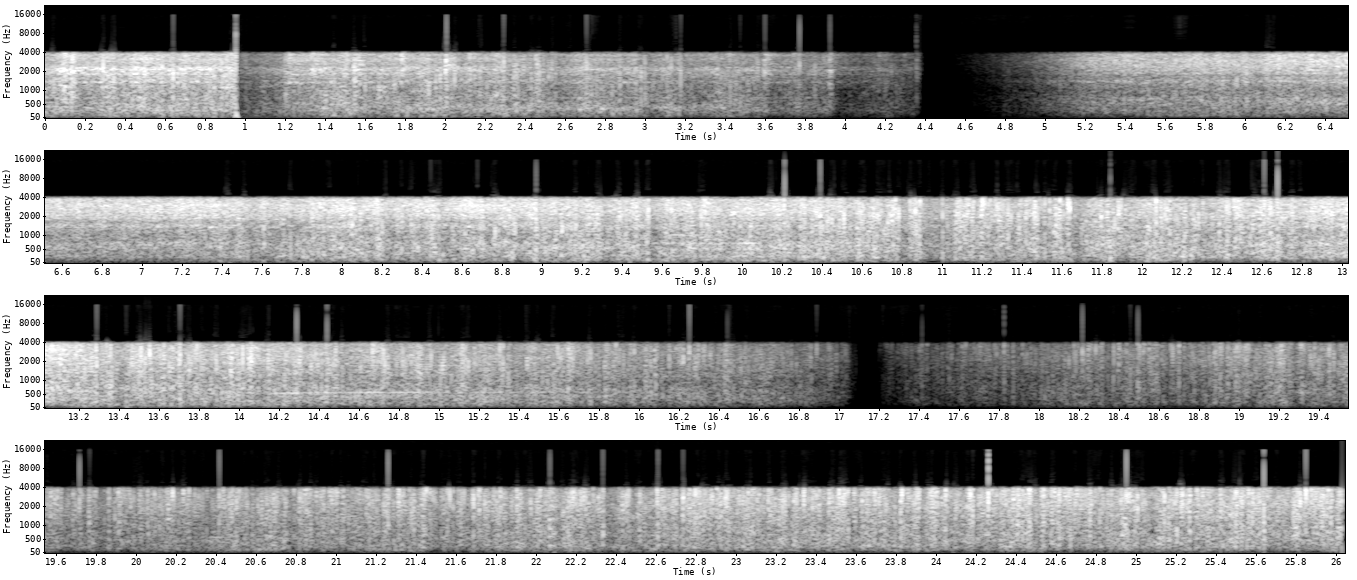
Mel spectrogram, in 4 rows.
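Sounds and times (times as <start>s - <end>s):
wind buffeting microphone: 0.0s - 4.4s, 5.1s - 26.0s
train running noise: 0.0s - 17.1s.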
